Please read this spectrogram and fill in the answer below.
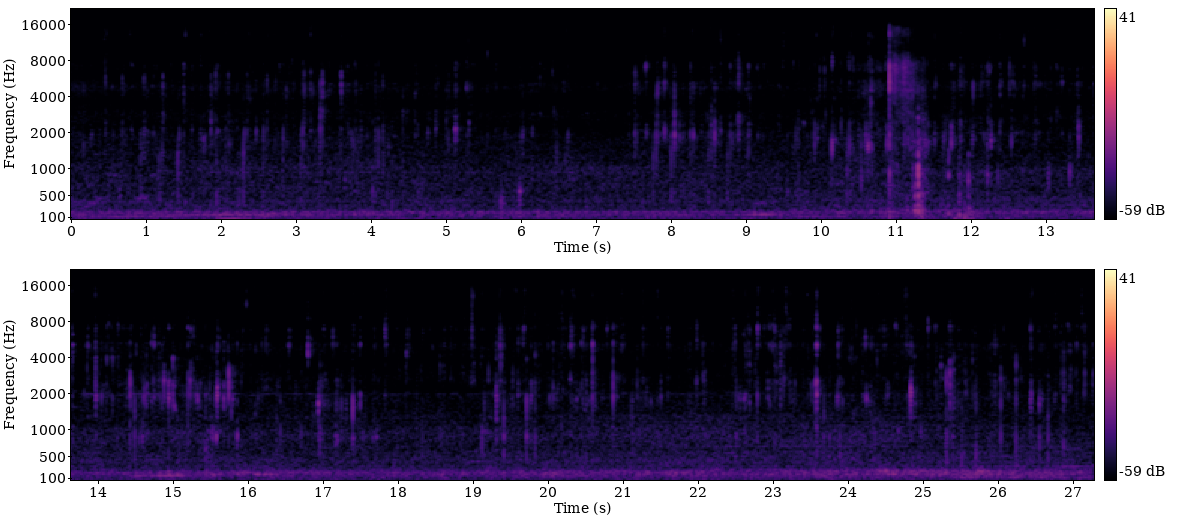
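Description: Faint wet chewing and lip-smacking of cats eating chunks of tuna off a plate, as scattered soft clicks, with one sharper click about eleven seconds in.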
